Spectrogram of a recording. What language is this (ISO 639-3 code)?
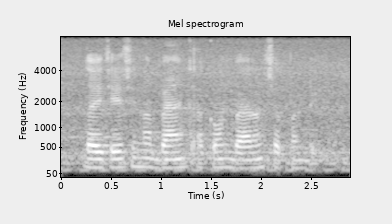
tel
